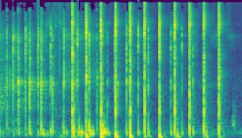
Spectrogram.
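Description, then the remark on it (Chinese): A short round of hand clapping: about twenty sharp, crisp claps in a quick, fairly steady rhythm, moderately loud, with no one talking over it. “鼓掌。”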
